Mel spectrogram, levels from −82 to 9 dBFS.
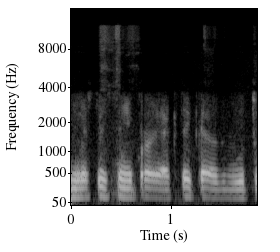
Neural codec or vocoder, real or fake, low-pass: none; real; 14.4 kHz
